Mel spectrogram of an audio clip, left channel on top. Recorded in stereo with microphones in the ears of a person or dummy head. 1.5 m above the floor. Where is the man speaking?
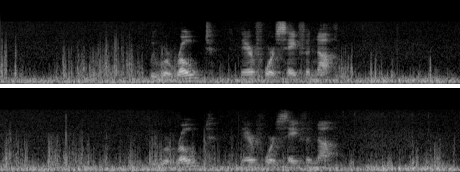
90° left, 1.3 m.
